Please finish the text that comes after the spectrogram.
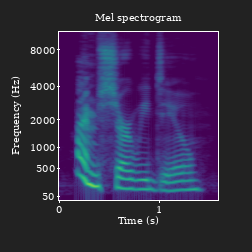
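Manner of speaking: very slow, languid, lazy drawl. Wen Chao answers a request for the staff list, drawling. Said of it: "Wen Chao drawls".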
